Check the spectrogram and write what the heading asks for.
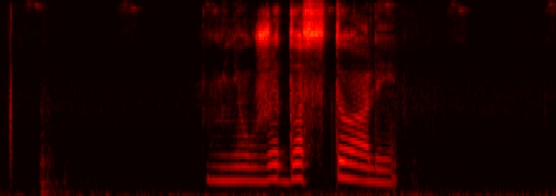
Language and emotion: Russian, angry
